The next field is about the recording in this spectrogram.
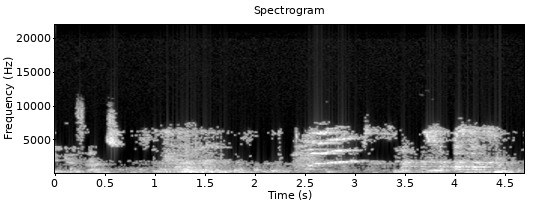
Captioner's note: laughter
